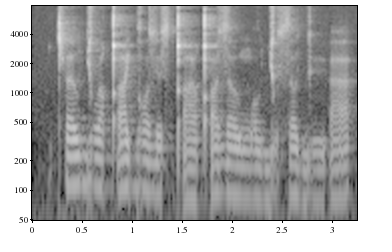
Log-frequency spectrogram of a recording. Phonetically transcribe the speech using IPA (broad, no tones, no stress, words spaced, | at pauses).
cʰɜu̯ɟoːu̯ qʼʌj ɡɔzøs qʼau̯qʼo zʌu̯mɔu̯ɟo sʌi̯ɡyːʔa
